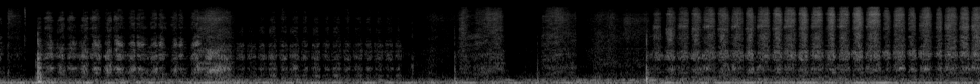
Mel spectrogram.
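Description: A white plastic stylus tip scratches in rapid strokes across the flat glass screen of a tablet, making dense, bright, scratchy ticks. The strokes ease off briefly in the middle, and sharp taps stand out near the start and again at about 6.5 seconds before quick scratching resumes. A steady low hum runs underneath throughout.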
